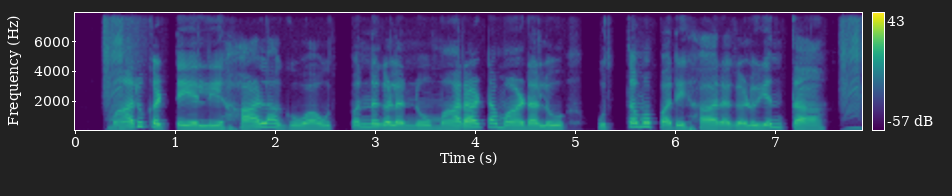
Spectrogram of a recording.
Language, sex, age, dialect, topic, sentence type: Kannada, female, 31-35, Coastal/Dakshin, agriculture, statement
